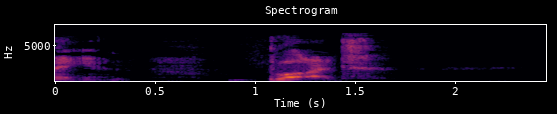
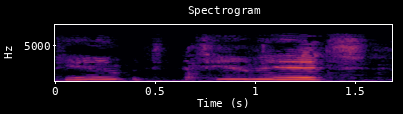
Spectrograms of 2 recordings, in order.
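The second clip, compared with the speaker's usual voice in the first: much higher, strained curse; frustrated curse; much slower than usual. Retold or imitated. Missing the ball.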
